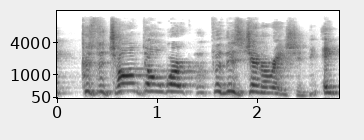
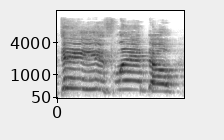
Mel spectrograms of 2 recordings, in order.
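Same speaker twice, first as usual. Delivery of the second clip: much higher, glad cheer for a favourite; delighted greeting; 9 semitones higher than usual. Retold or imitated. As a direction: hail an old friend on screen. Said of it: "I said".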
